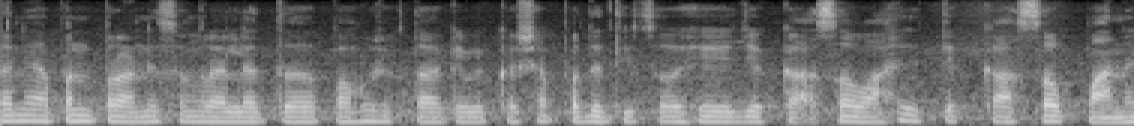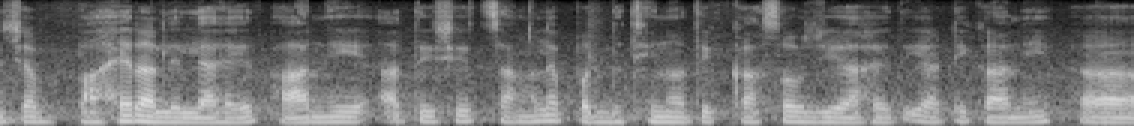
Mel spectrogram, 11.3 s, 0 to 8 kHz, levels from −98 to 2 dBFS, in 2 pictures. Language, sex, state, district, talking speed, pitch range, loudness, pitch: Marathi, male, Maharashtra, Solapur, 170 wpm, 115-125 Hz, -21 LUFS, 115 Hz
